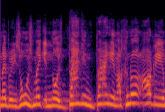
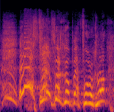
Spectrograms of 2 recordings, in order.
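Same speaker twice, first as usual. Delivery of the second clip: higher sneeze-blurted words, laughing; mock sneeze voice; 6 semitones higher than usual. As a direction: let the sneeze push words out. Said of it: "You go like".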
